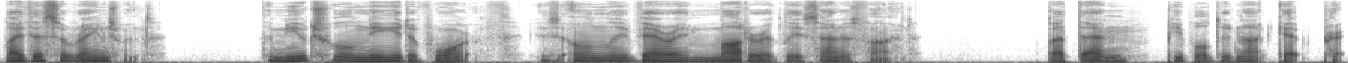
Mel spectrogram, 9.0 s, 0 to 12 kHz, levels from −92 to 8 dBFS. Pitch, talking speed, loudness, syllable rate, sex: 95 Hz, 135 wpm, -21 LUFS, 4.8 syllables/s, male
